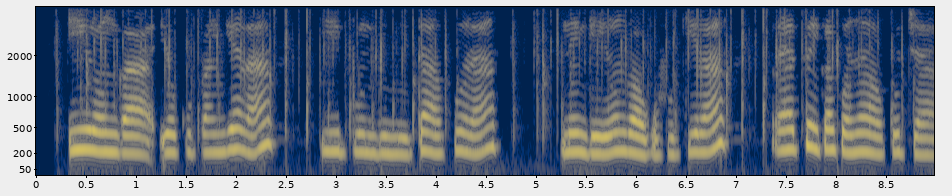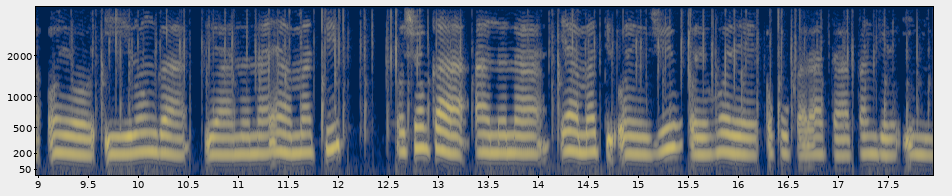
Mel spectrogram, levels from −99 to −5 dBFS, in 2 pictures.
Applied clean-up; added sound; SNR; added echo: neural mask model RNNoise.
